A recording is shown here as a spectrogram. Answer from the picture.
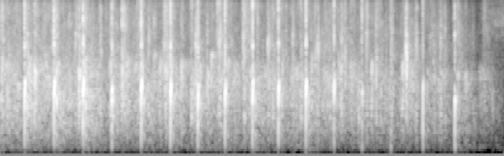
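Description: An audience at a Unitarian Universalist church service applauds its musicians, clapping in a steady, fairly even rhythm of sharp, crisp strikes at moderate loudness for several seconds, with no one speaking.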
